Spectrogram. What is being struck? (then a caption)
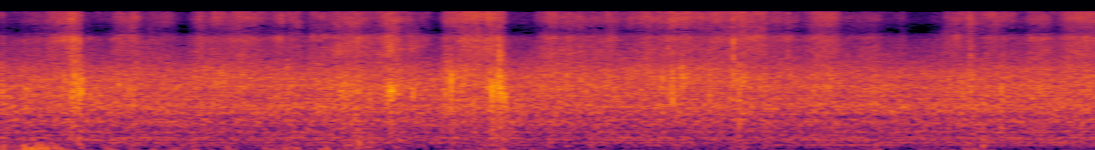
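Soft fleece fabric. Soft yellow fleece-like fabric, a flexible textile with no hard parts, is bunched and rubbed with the hands and fingers close to the microphone. A steady, quiet, breathy rustle fills the clip, with a few brief brighter scratchy swells along the way.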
